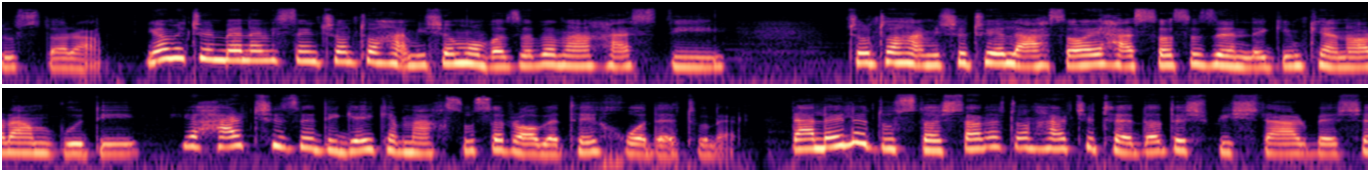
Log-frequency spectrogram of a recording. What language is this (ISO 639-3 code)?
fas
